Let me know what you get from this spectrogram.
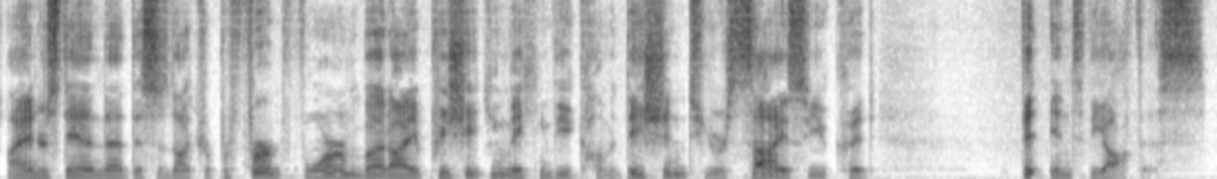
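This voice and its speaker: A man playing a formal, easily flustered hiring manager in an ASMR roleplay, speaking in measured, halting phrases. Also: lowish voice, expressive, no echo, close to an everyday voice. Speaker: performer of a one-sided roleplay. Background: computer keyboard typing.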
